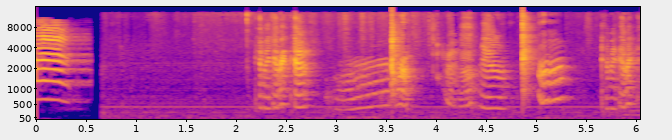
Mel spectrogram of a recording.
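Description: A parakeet's high talking voice saying "I love you babies", cut off abruptly. Then, after a pause, a blue Indian ringneck parakeet gives about five short, high calls, each swooping up and down in pitch.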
